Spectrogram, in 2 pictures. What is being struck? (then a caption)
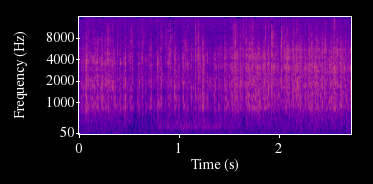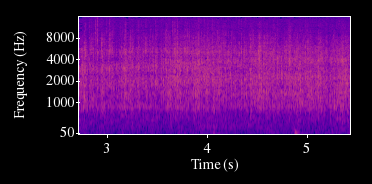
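Silicone bristle gloves. Teal silicone dishwashing gloves with bristle palms are held upright, palms together, and rubbed against each other close to the microphone. The result is a dense, steady, bright scratchy rustle of bristles brushing over bristles, with almost no low end, growing slightly louder as it goes.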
